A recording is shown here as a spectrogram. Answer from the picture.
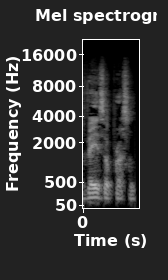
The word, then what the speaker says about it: vasopressin: Now, some people pronounce it vasopressin, but proper pronunciation is vasopressin.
